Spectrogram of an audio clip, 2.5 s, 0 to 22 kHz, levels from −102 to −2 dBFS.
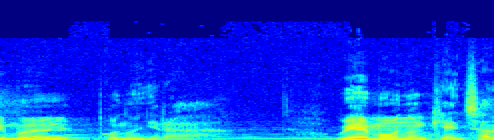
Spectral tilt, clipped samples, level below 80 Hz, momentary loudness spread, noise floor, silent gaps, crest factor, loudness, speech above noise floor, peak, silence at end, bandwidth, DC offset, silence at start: -4.5 dB/octave; under 0.1%; -86 dBFS; 19 LU; -62 dBFS; none; 22 dB; -41 LUFS; 21 dB; -20 dBFS; 0 s; 18.5 kHz; under 0.1%; 0 s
